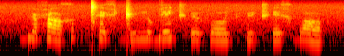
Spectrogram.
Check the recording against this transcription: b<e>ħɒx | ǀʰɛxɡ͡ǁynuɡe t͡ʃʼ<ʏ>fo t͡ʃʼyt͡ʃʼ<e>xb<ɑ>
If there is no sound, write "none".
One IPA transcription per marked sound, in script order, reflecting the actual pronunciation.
y, ʏ, e, ɔ

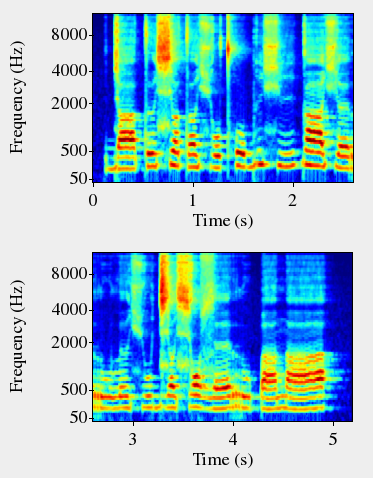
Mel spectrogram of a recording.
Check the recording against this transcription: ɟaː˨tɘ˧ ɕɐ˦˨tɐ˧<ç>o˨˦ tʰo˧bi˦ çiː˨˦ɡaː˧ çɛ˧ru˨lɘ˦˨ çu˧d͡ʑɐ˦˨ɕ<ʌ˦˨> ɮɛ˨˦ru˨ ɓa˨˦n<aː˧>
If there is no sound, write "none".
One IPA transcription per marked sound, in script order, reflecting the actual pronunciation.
ç, ɔ˦˨, aː˨˦

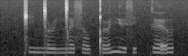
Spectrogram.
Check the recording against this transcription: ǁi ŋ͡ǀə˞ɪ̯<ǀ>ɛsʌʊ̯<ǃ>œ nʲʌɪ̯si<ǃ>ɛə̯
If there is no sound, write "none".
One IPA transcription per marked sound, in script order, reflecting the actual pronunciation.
ŋ͡ǀ, ǃ, kː

